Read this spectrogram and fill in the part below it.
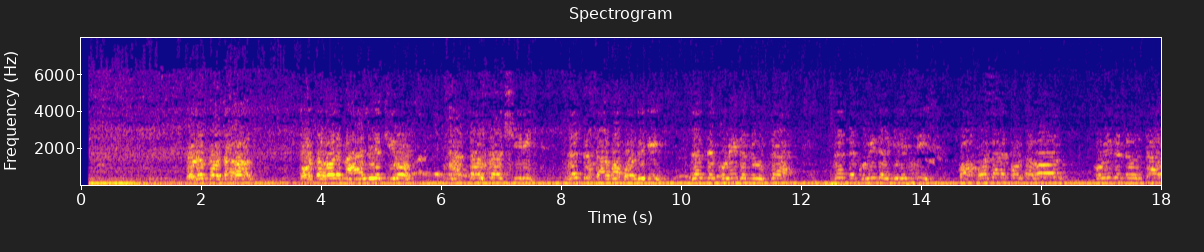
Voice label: salesman voice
